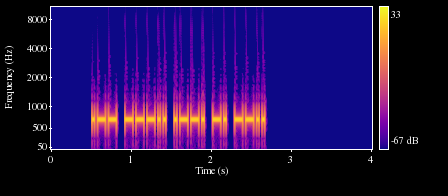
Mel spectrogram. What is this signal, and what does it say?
Morse code, heard as a keyed tone, about 34 wpm, 700 Hz. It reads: W8PNZ
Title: USA Call Signs - 5 Characters - 35wpm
